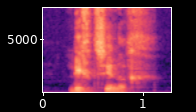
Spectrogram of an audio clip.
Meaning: frivolous, unserious
- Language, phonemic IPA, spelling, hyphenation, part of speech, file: Dutch, /ˌlɪxtˈsɪ.nəx/, lichtzinnig, licht‧zin‧nig, adjective, Nl-lichtzinnig.ogg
